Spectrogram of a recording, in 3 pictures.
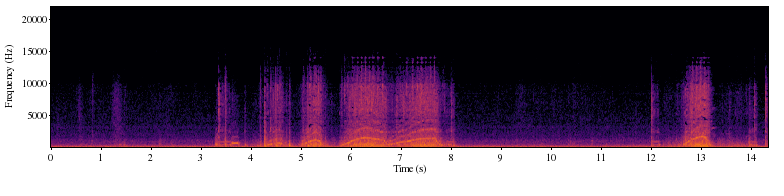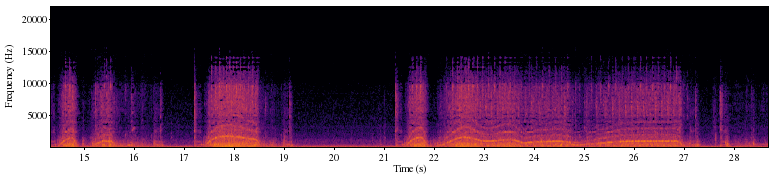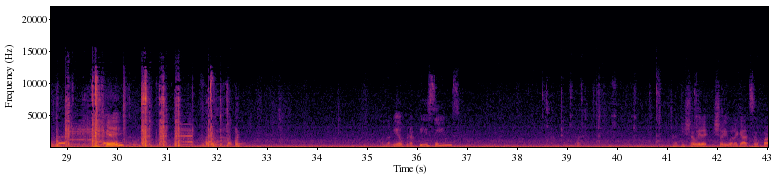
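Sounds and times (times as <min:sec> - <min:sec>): electric sewing machine stitching: 0:04.2 - 0:08.1, 0:12.4 - 0:16.6, 0:17.2 - 0:19.2, 0:21.2 - 0:27.3.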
